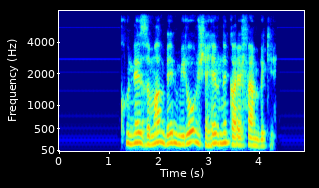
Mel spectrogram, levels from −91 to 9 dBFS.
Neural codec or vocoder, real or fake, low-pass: vocoder, 22.05 kHz, 80 mel bands, HiFi-GAN; fake; 7.2 kHz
